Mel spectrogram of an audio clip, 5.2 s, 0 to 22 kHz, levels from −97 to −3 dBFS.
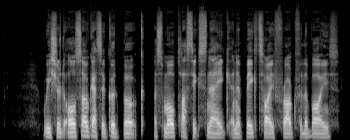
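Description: Speech, with no audible faults.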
